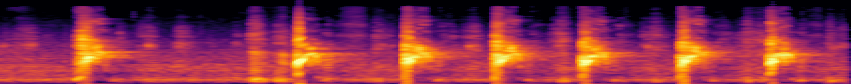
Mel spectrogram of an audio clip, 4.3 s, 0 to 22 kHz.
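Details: Gizmo, a 5-year-old Chihuahua/Yorkie mix, barks while wanting a squeaky toy held by Tigger, a 2-year-old Yorkie; six sharp high barks, the first after a pause, then roughly every half second, with faint low rumbling between.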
